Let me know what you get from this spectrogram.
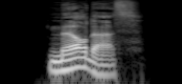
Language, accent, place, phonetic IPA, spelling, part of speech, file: German, Germany, Berlin, [ˈmœʁdɐs], Mörders, noun, De-Mörders.ogg
- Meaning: genitive singular of Mörder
